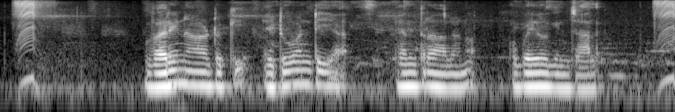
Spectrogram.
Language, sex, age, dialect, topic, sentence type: Telugu, male, 25-30, Telangana, agriculture, question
